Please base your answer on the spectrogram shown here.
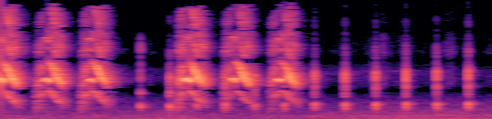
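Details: Indian ringneck parakeet hen repeating "roti dedo" to ask for bread, in a small room: two harsh, buzzy multi-syllable phrases in quick succession, then a run of soft, evenly spaced clicks.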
